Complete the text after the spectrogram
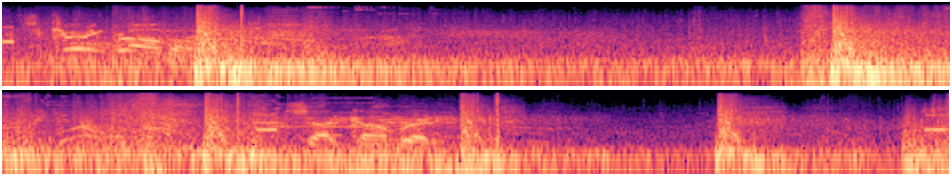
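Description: A sniper rifle fires loud, booming shots.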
